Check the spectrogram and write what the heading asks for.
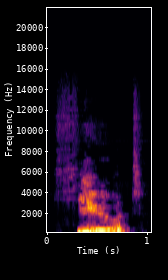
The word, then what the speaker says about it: cute: e so we have cute u says its name silent e made a says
